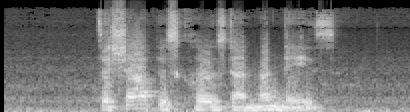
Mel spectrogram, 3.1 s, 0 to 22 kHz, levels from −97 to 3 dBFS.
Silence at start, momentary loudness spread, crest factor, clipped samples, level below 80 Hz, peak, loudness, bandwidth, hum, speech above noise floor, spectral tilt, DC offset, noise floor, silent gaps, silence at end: 0.05 s; 7 LU; 8 dB; 1%; -26 dBFS; 0 dBFS; -6 LUFS; over 20 kHz; none; 20 dB; -4 dB/octave; under 0.1%; -26 dBFS; none; 0 s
